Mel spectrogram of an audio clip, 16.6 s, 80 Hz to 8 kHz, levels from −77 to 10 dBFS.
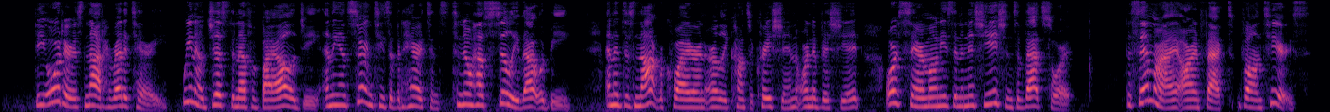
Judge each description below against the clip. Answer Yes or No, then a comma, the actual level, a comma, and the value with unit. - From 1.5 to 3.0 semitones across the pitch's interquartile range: No, average, 4.2 semitones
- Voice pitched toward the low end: No, high, 230 Hz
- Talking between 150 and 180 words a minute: Yes, average, 165 wpm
